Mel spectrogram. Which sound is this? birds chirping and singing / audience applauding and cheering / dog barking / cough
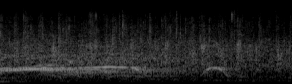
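audience applauding and cheering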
